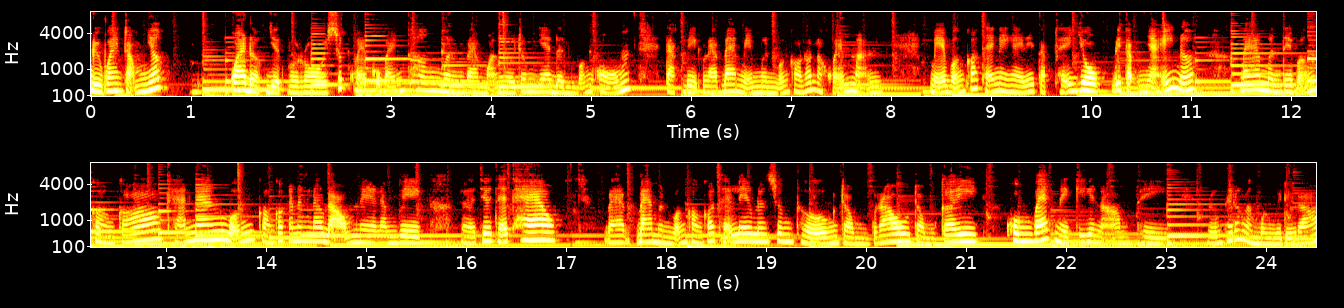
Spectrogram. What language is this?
Vietnamese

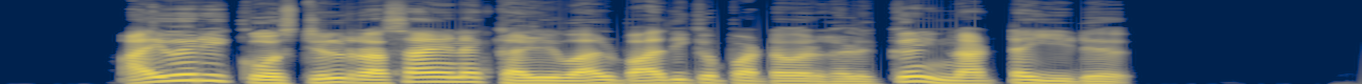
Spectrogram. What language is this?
Tamil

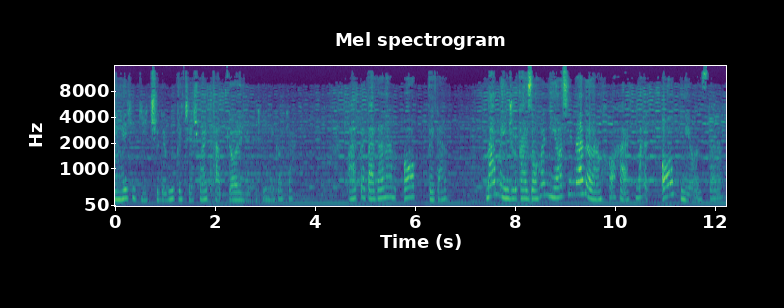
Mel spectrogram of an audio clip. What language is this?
Persian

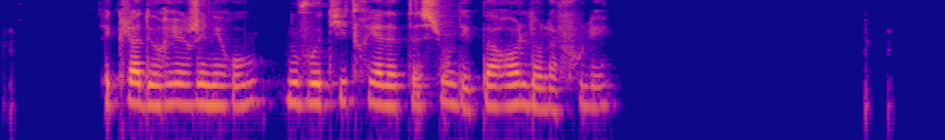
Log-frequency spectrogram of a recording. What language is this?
French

